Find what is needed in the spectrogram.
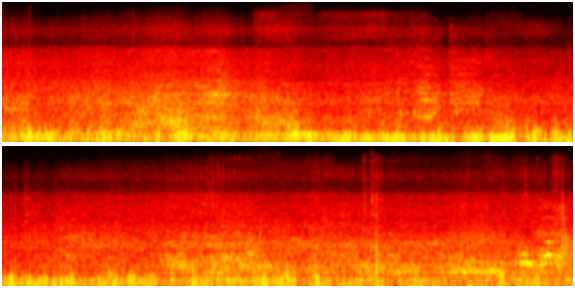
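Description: Wind buffeting the microphone of a camera carried on a moving bicycle, a heavy uneven rumble, with tyre and street-traffic noise beneath it and a sharp click near the end.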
